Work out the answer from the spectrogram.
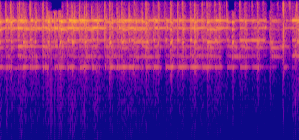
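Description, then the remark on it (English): A bell rings continuously for about six seconds, a bright, high, shimmering tone held at a steady loudness with faint rapid pulsing, and no one speaking. “Gonna ring the bell for self-invested.”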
